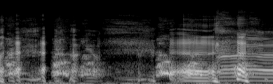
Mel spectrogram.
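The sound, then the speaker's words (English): A dog yips and barks in quick, high bursts, then lets out a longer, wavering vocal sound, as if chattering, fairly loud throughout. “Oh, he's talking it up.”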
